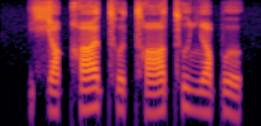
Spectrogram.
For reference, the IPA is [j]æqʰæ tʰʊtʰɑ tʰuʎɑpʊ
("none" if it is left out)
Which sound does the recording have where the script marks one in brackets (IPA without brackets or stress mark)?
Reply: ç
